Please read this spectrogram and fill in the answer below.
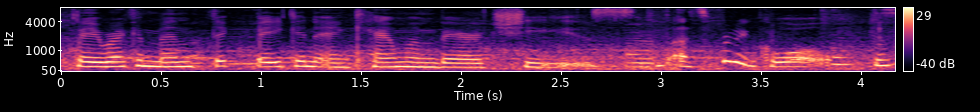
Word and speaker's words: Camembert: your food and the camembert, how you say it? Camembert. What? It's B-E-R-T. It's French.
